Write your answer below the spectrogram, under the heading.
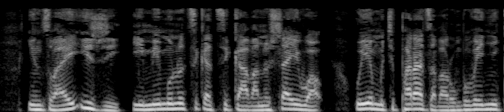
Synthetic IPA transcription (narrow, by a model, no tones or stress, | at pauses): inzwaiʔiʐiːmimuno̞t͡sikat͡sikaʋano̞ʃaiwa | uje̞mut͡ʃipaɾad͡zaʋaɾo̞mbo̞ʋe̞ɲiːka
